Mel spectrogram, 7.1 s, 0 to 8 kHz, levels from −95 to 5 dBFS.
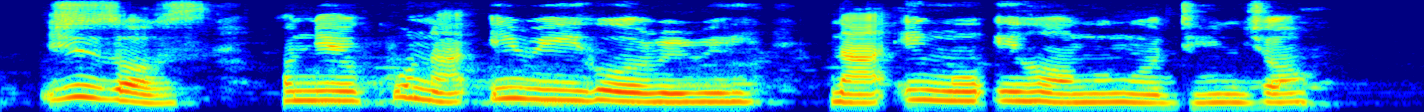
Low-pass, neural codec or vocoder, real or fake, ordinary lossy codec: none; none; real; none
